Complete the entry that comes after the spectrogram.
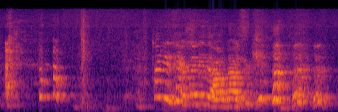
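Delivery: laughing hard while talking, pitch jumping up. Real, not acted. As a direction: let real laughter break up the words. Laughs at pupils' cookie answer.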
